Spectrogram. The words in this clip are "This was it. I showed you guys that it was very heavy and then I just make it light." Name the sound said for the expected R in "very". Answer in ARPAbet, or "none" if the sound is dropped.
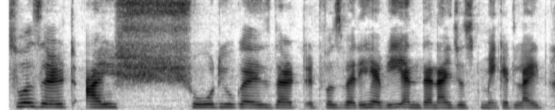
R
